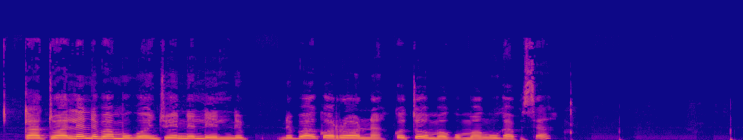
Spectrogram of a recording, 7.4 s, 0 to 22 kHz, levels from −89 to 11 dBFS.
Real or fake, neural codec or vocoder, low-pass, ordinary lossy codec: real; none; 19.8 kHz; MP3, 64 kbps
